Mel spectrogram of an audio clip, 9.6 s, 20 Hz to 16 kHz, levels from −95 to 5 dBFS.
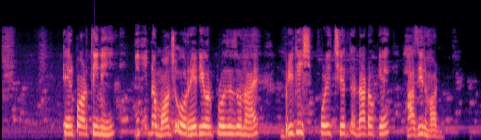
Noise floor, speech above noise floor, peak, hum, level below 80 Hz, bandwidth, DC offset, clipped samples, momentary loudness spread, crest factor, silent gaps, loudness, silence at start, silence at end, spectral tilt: -44 dBFS; 29 dB; 0 dBFS; none; -56 dBFS; 7.8 kHz; under 0.1%; under 0.1%; 14 LU; 16 dB; none; -14 LUFS; 0.05 s; 0.75 s; -5.5 dB/octave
